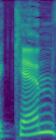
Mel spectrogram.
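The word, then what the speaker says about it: Kean: det är ju Moise Keane. – Ja. – Som i Italien blev Moise Ken, för att italienarna uttalar som de gör.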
